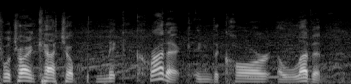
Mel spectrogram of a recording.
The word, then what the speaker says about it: Mick: Not Mike. Mick.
